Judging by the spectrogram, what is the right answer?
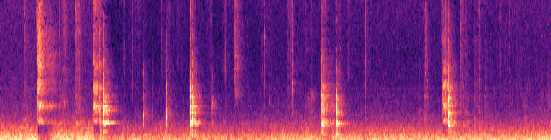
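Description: Spatula scraping and knocking inside the stainless steel Thermomix mixing bowl as the last bechamel sauce is scraped out. There are about six sharp knocks, some leaving the bowl ringing briefly, over a steady low hum.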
